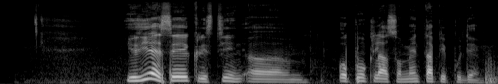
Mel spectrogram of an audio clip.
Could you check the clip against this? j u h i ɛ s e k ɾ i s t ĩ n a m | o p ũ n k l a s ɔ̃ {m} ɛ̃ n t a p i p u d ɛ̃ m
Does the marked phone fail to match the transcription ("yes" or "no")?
no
